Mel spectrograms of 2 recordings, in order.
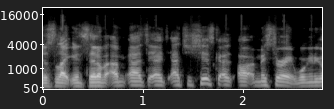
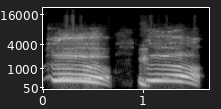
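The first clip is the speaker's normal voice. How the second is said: high, loud mock groan; pained groan; 14 semitones higher, 6 dB louder than usual. Imagining him reading the sick-house text, mock groan. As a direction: groan in exaggerated dismay.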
